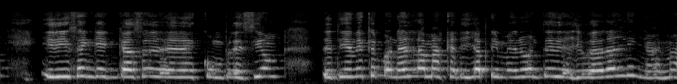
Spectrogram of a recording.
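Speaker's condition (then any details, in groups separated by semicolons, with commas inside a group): Cerebral palsy; affects speech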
